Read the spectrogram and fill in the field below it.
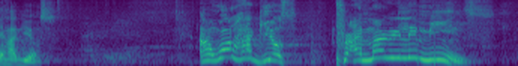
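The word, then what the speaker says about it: ἅγιος: That word holy comes from a Greek word that is pronounced hagios. Don't you know we say hagios?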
